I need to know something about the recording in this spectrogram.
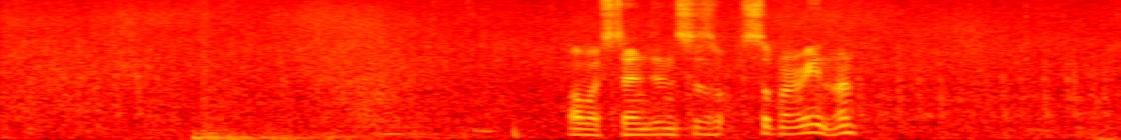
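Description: Rough sea waves surge and crash against a ship's hull.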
